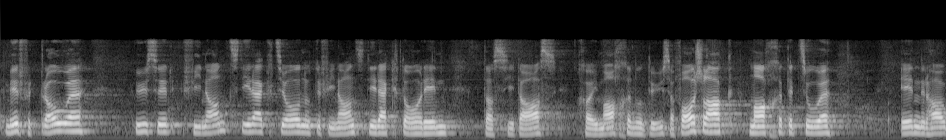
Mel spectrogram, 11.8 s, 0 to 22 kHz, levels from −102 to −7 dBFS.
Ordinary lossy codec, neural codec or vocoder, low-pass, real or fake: none; none; none; real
